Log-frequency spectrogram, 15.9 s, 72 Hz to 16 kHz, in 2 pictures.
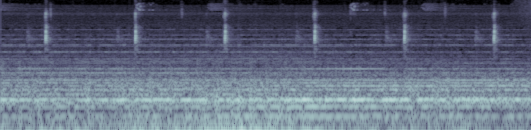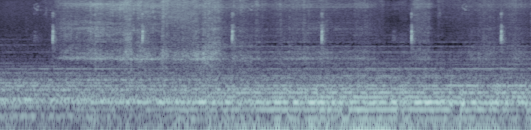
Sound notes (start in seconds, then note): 8.8 drawer scraping; 12.0 mysterious music continues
